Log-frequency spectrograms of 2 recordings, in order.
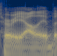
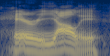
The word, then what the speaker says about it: Huriyali: And it's actually spelled like the, the original real Hindi word is spelled with an A. So it'd be like, if you, as it's pronounced Hurriali, but as like an English speaker reader, we'd be like, Hariali. We're like, all right, we don't want hair in our food.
